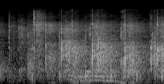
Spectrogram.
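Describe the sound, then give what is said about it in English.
An audience at a Bible study claps together for a woman who has just read a Bible passage, a dense, steady patter of many overlapping hand claps, fairly loud and continuous, with a brief swell of sharper claps partway through. “Let's clap for her.”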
